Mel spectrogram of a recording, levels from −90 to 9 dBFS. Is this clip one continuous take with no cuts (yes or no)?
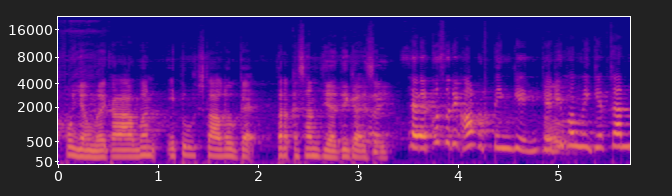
no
